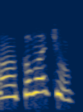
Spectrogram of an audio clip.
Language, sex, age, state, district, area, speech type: Kashmiri, female, 30-45, Jammu and Kashmir, Bandipora, rural, conversation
